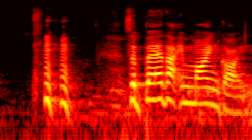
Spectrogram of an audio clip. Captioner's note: chuckles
